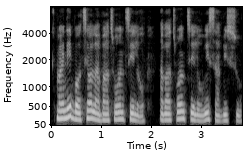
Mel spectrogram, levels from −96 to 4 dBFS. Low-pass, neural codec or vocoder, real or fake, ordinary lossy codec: none; codec, 16 kHz, 8 kbps, FreqCodec, smaller model; fake; none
